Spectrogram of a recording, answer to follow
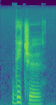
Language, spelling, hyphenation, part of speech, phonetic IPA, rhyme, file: Hungarian, dicső, di‧cső, adjective, [ˈdit͡ʃøː], -t͡ʃøː, Hu-dicső.ogg
- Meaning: glorious, heroic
